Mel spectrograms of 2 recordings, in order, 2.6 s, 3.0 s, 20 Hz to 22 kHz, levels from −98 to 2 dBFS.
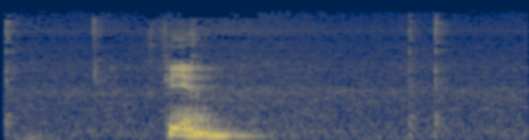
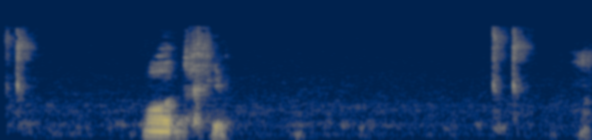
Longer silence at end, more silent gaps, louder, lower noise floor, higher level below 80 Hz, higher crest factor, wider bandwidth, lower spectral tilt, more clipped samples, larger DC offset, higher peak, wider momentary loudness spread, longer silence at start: first, 1.4 s vs 0.35 s; neither; first, -22 LUFS vs -32 LUFS; second, -56 dBFS vs -78 dBFS; first, -60 dBFS vs -72 dBFS; about the same, 20 dB vs 24 dB; first, 15 kHz vs 11.5 kHz; first, -6.5 dB/octave vs -5 dB/octave; neither; neither; first, -8 dBFS vs -14 dBFS; first, 27 LU vs 20 LU; first, 0.85 s vs 0.1 s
